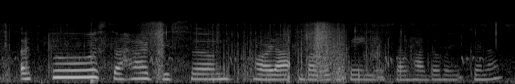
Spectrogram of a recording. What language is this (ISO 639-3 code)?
sat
